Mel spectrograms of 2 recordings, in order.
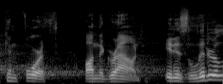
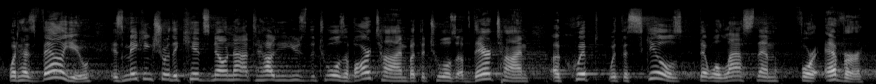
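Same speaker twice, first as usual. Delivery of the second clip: higher, rousing speech to the hall; impassioned keynote preaching; 5 semitones higher than usual. Acted. Speaker rallying a room of teachers, fervent and rising.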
